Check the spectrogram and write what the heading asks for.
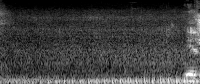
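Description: A steady low background hum fills a pause in a man's speech through a public-address system, and his voice resumes near the end.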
